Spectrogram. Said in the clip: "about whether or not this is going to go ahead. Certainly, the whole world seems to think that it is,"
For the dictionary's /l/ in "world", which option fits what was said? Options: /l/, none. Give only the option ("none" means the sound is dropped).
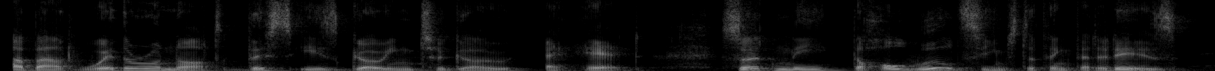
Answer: /l/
